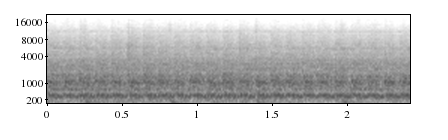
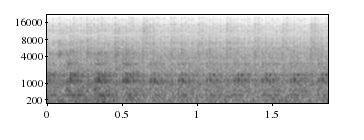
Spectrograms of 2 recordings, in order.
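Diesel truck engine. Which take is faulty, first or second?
first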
